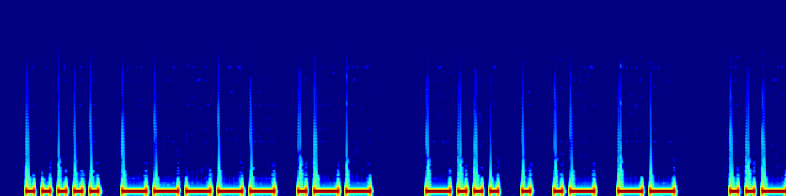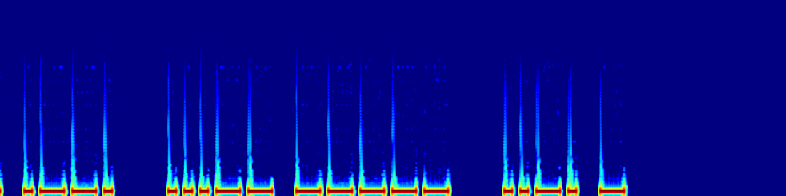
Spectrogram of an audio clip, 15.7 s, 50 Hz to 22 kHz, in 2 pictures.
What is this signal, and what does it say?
Morse code, heard as a keyed tone, about 15 wpm, 700 Hz. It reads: 50W BEAM UP 30 FT
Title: Practice QSO - Exchange 2 - Info - 15wpm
